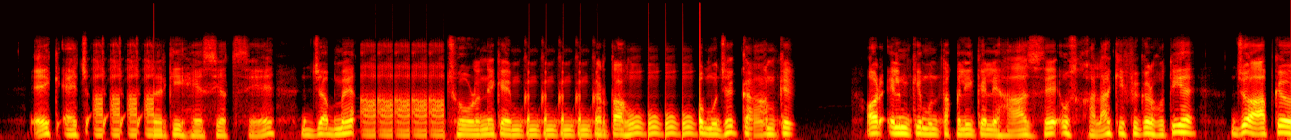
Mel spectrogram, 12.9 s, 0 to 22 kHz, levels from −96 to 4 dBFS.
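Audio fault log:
1.02–1.54 s, 3.76–4.44 s, 5.29–5.97 s, 6.49–7.00 s, repeated buffer: the same 171 ms chunk plays over and over with a hard edit at each restart, which fits an 8192-sample buffer. It repeats 3, 4, 4 and 3 extra times, so each event stutters like a brief loop. The third comes right after "چھوڑنے کے" and ends at "کرتا ہوں", and the fourth follows that same phrase. Each one swallows the real audio underneath, roughly half a second to three quarters of a second.
7.49–7.79 s, repeated packet loss (robotic sound): in this 0.3 s stretch there are four small holes, the longest 40 ms, about 100 ms missing in total. Each one gets patched by stretching out the last bit of sound, and the next hole arrives before things settle. About a third of the stretch is filler, so the speech turns choppy with pieces missing.
7.85–8.53 s, long network dropout: nothing usable came through for 0.68 s, most likely because the network stopped delivering packets for that long. 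The receiver keeps extending the last sound, which you hear as a fading buzz or hiss. The final 80 ms or so drop to near-silence. The speech then picks up at "اور علم کی منتقلی", and the lost part is simply gone. The Opus call path caps the band at 8 kHz throughout.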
